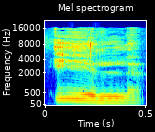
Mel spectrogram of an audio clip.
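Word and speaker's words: ils: two examples e dance notice how this IL right here has that silent S at the end and we're talking about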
